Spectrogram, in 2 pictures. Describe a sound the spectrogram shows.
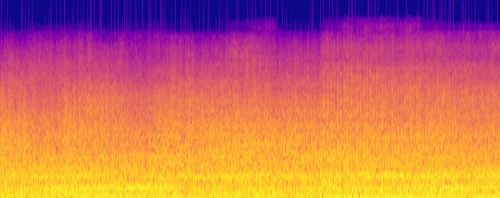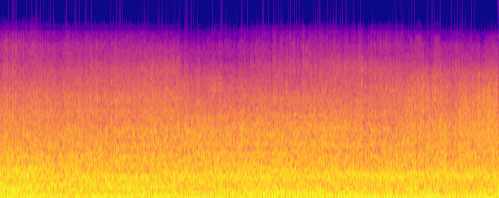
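A go-kart engine drones loudly and steadily up close.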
